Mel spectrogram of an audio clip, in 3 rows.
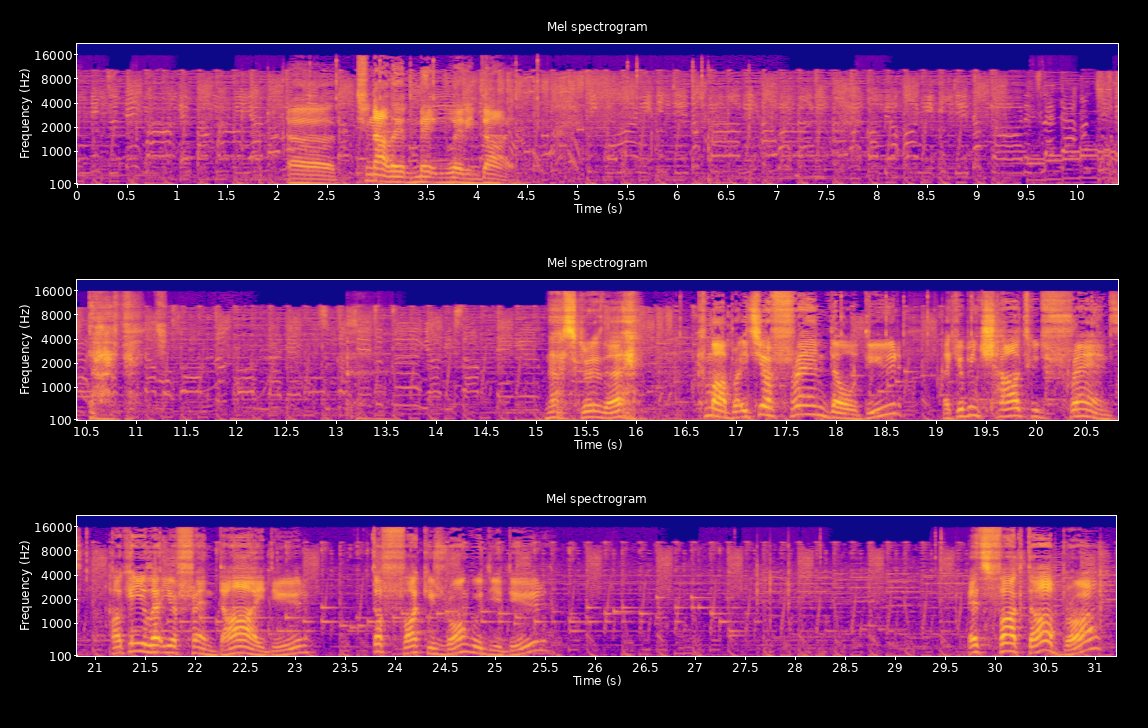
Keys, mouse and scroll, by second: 1.0 ctrl+x, 1.7 a, 2.0 ctrl+t, 2.2 a, 5.5-7.5 drag, 6.6 ctrl+x, 6.8 a, 7.2 ctrl+t, 7.4 a, 15.9-17.4 middle drag, 21.7 click, 22.1 c, 26.4 ctrl+x, 27.5 a, 27.8 a, 28.1 c, 29.4 click, 29.8 ctrl+x, 30.3 click, 30.7 ctrl+x, 31.1 a.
